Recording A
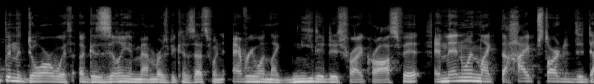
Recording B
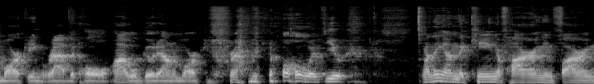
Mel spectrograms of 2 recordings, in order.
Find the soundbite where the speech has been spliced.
A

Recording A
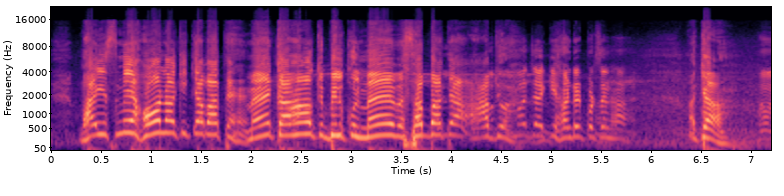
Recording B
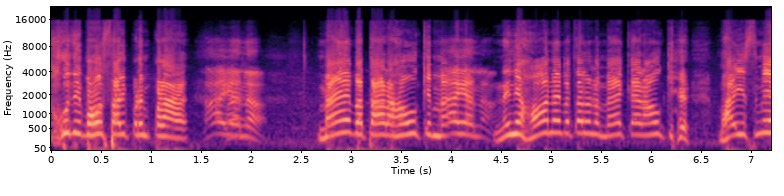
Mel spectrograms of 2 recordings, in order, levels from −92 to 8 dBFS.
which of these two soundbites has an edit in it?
A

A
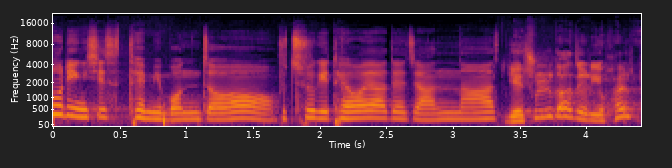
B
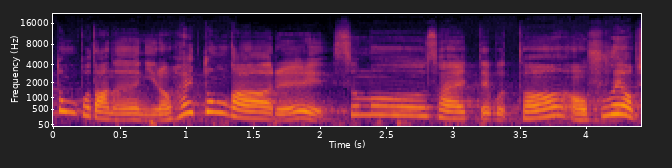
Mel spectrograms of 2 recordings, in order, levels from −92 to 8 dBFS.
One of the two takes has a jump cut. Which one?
A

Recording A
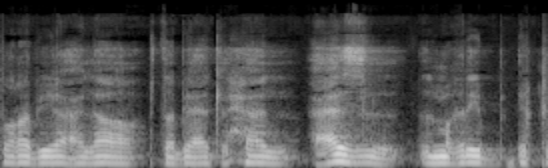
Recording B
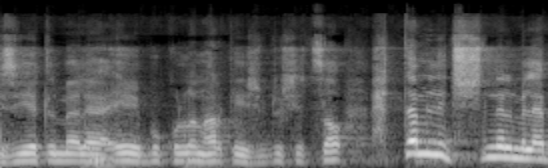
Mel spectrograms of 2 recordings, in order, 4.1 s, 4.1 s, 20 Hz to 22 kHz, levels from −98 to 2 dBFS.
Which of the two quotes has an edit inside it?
A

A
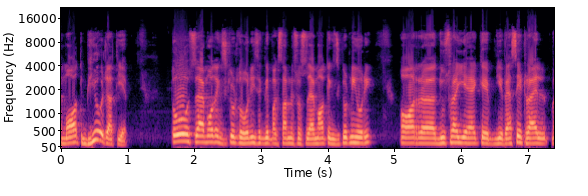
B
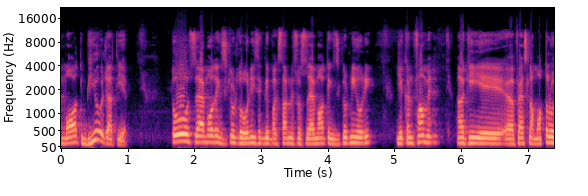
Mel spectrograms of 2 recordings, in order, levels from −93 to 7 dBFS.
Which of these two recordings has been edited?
B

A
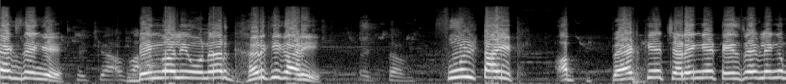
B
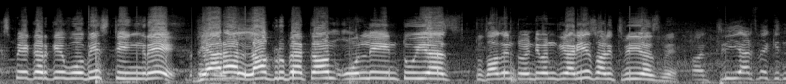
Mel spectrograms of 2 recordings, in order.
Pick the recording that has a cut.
B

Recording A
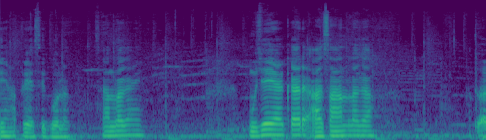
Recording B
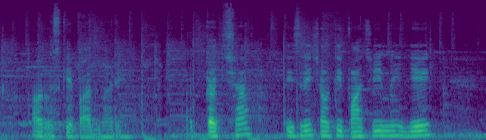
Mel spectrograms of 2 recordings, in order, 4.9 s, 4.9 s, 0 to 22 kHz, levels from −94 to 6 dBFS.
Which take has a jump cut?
B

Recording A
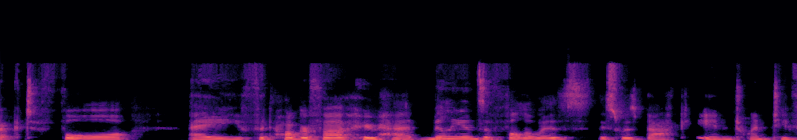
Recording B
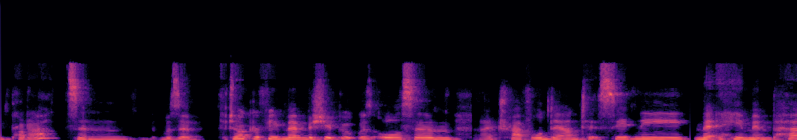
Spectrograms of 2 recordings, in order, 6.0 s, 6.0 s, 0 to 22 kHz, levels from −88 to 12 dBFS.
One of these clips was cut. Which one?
B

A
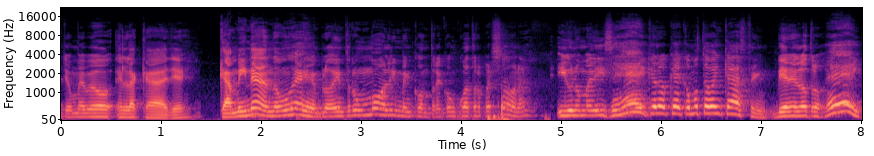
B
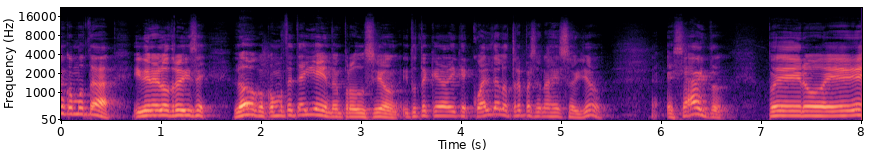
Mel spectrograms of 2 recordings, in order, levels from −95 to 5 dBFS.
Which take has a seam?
A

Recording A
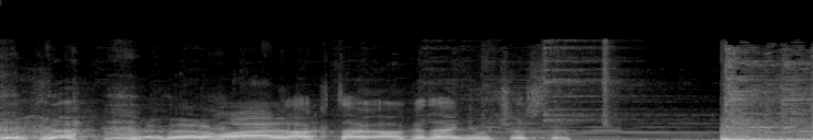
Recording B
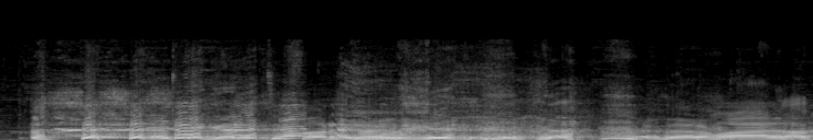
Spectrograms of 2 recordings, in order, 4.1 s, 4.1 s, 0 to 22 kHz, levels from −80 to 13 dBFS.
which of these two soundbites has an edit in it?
A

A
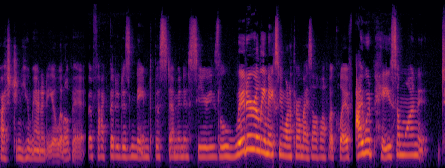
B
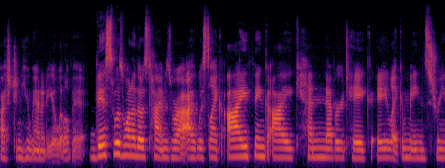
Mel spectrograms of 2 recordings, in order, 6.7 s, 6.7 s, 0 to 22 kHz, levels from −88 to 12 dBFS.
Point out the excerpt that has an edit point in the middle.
A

